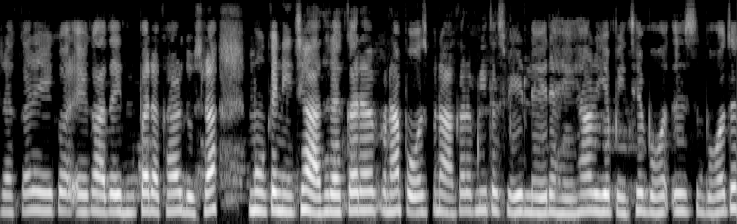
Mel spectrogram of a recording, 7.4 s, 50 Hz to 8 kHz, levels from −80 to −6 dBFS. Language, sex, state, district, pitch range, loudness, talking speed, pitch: Hindi, female, Delhi, New Delhi, 220-235 Hz, -18 LUFS, 230 wpm, 230 Hz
